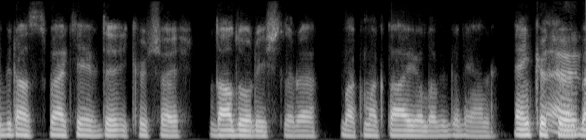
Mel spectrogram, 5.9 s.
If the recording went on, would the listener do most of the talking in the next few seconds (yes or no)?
no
